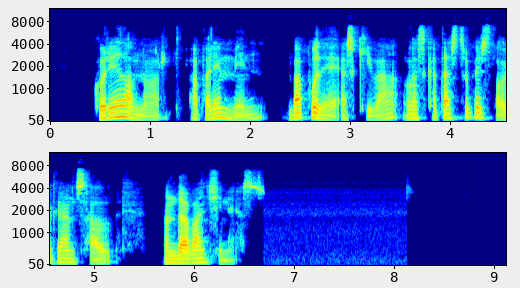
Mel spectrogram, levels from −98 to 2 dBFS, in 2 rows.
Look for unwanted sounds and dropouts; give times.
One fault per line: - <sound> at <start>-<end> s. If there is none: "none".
none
